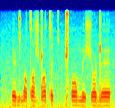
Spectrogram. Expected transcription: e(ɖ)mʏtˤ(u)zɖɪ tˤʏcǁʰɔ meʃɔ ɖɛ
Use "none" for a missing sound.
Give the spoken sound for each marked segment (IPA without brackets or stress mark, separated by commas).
ɖ, ø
